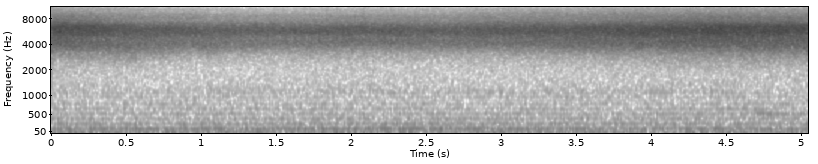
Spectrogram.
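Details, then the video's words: Dense high-pitched buzzing drone from massed Magicicada tredecassini cicadas chorusing in synchrony near DeValls Bluff, Arkansas, June 7, 2015, forest edge; level sags gently mid-way before rising again. "Magicicada tredecassini organized chorus"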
